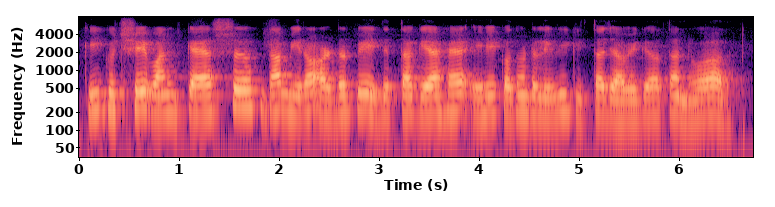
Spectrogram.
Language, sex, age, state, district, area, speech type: Punjabi, female, 60+, Punjab, Ludhiana, rural, read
